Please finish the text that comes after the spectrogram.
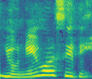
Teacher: the letter U has the consonant sound of Y and not the vowel sound of U. यानी यूनिवर्सिटी, in the word यूनिवर्सिटी word के साथ मैंने जो समझाया ना, यूनिवर्सिटी word के साथ क्या है?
